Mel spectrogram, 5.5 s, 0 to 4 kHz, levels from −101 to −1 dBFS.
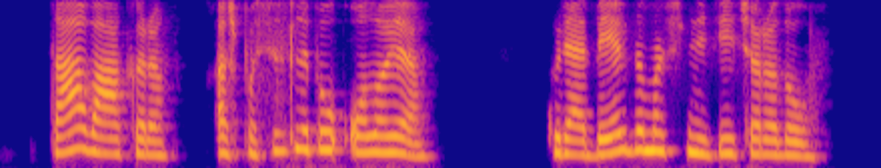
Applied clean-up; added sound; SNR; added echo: neural mask model Resemble Enhance denoiser.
